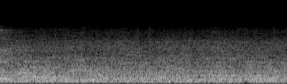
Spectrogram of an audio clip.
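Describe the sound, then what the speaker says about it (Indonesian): Constant low rumble and hiss of an MTR train station in Hong Kong, like a train or ventilation droning steadily, with no clear voices. "di stasiun kereta ya"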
